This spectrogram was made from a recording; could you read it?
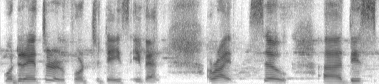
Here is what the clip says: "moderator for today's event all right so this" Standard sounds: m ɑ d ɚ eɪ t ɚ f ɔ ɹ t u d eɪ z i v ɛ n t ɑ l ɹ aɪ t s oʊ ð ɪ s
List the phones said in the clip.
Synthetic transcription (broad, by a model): m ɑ d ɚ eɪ t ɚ f ɔ ɹ t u d eɪ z i v ɛ n t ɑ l ɹ aɪ t s oʊ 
